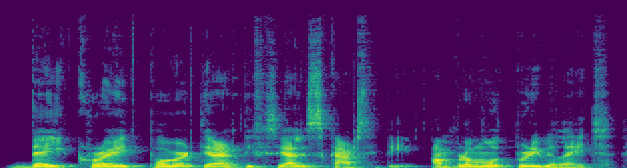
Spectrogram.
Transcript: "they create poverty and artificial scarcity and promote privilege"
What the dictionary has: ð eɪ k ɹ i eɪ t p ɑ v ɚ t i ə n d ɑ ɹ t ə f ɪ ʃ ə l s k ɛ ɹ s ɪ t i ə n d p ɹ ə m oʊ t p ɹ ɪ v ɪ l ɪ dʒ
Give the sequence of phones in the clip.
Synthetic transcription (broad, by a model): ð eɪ k ɹ i eɪ t p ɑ b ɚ t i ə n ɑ ɹ t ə f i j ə l s k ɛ ɹ s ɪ t i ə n p ɹ ə m oʊ t p ɹ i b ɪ l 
